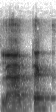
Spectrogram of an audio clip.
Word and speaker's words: LaTeX: writing latch and Tech and it should be pronounced as latch and Tech the default font used is one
